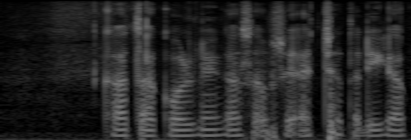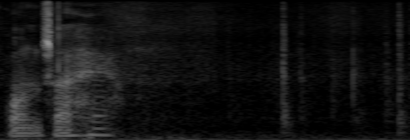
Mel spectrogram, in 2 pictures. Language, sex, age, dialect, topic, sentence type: Hindi, male, 60-100, Kanauji Braj Bhasha, banking, question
